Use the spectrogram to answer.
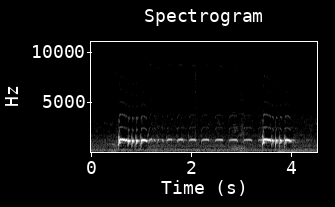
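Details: Local zebra dove song, meant to trigger singing in caged doves. A loud fluttering coo burst opens, followed by a long even series of softer coos, then another loud stuttered phrase near the end.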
